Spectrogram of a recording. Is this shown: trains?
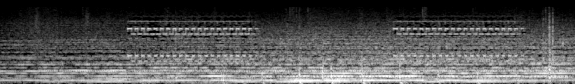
no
